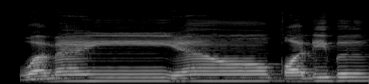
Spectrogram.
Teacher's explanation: نون ساکن کے بعد یہاں پہ یا حروف یرملون میں سے تو یہاں پہ ادغام ہوگا، یعنی کہ ادغام والا غنہ کر کے پڑھیں گے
